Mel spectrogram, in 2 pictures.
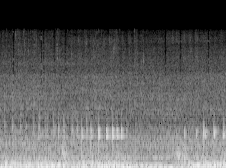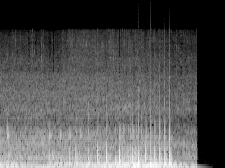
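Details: A chorus of red drum off the Texas coast, in shallow barrier-island passes, especially near spawning, makes low, throbbing knocks that speed into rapid pulsed bursts, produced with the swim bladder.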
